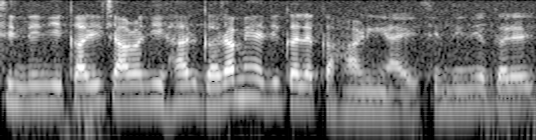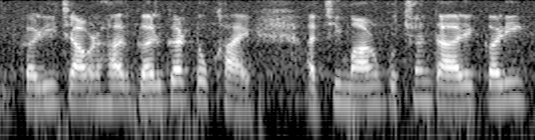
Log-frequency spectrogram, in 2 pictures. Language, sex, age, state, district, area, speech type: Sindhi, female, 45-60, Maharashtra, Mumbai Suburban, urban, spontaneous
